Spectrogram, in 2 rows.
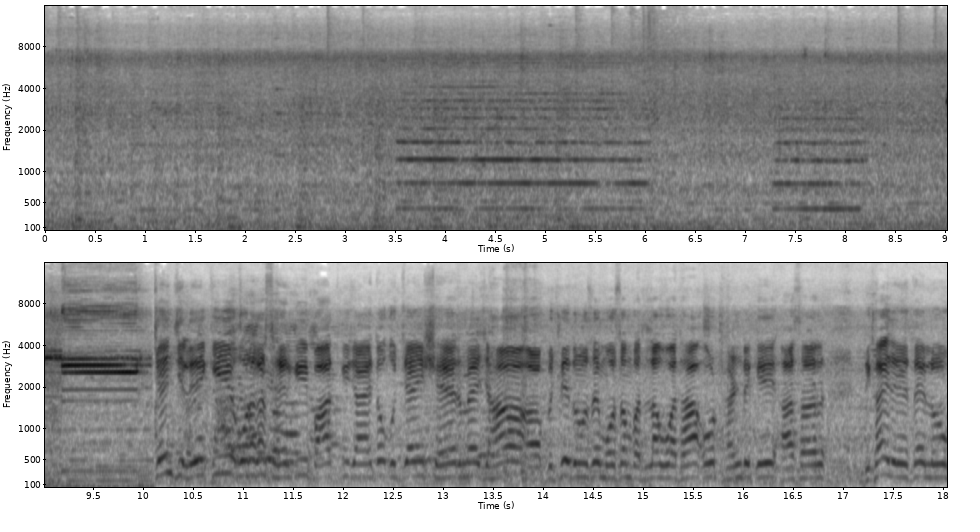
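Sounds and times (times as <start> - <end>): traffic on a wet street: 0.0 - 18.0
vehicle horns honking: 2.7 - 6.4, 7.1 - 10.2.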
